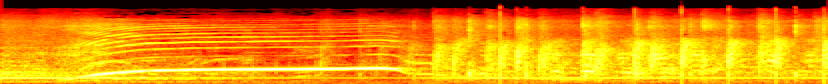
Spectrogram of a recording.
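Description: Applause at the end of a song. A voice whoops, rising and then held for about a second and a half. Scattered clapping starts about two seconds in, while the last acoustic guitar chord rings on underneath.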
